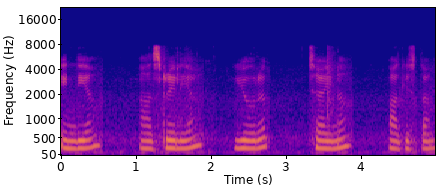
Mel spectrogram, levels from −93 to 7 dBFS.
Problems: none marked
